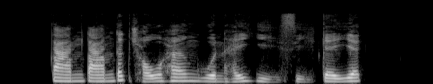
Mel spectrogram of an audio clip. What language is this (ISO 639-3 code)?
yue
